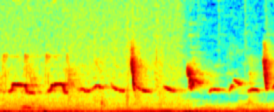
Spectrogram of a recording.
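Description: Bird singing: a run of short, repeated chirps with a few sharper down-sweeping calls about two and three seconds in, over a steady low hum.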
